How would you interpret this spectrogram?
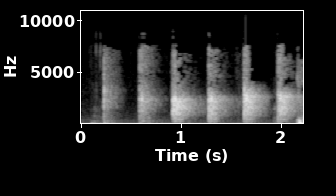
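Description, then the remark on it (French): A brief burst of applause: about six sharp, evenly spaced claps in a steady rhythm, fairly loud, with no talking over them. “Tolère d'applaudissement pour une carrière bien gérée.”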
